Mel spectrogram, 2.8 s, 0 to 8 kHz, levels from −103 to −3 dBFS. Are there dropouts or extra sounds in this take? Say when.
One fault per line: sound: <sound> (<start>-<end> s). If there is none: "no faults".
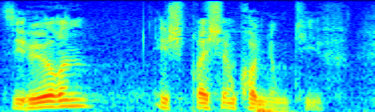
no faults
